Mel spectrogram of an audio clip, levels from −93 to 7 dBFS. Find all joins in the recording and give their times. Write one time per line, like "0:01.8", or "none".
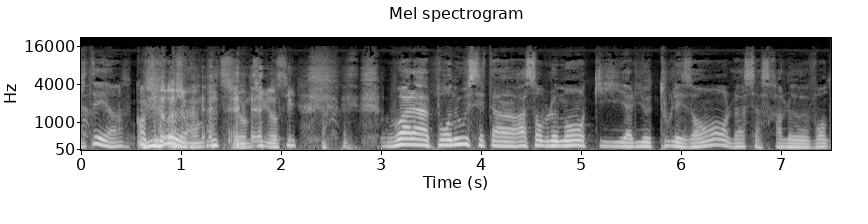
0:03.0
